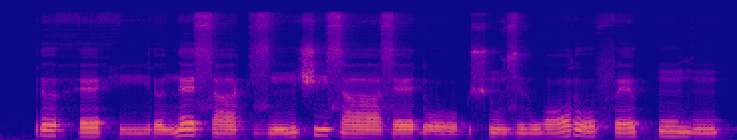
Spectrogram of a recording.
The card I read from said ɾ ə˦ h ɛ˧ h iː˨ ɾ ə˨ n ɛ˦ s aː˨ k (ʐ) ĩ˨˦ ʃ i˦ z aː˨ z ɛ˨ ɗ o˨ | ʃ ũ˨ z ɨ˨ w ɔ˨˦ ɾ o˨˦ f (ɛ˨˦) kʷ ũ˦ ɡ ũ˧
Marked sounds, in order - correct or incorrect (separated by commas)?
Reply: incorrect, correct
